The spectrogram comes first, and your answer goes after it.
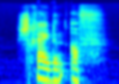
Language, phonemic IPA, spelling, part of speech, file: Dutch, /ˈsxɛidə(n) ˈɑf/, scheiden af, verb, Nl-scheiden af.ogg
- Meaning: inflection of afscheiden: 1. plural present indicative 2. plural present subjunctive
